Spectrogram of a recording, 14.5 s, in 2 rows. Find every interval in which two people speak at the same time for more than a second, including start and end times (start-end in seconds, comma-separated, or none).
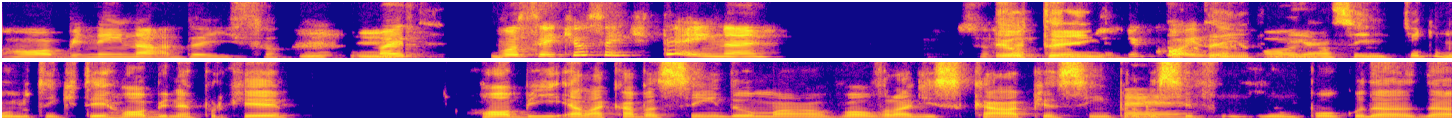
5.0-6.6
